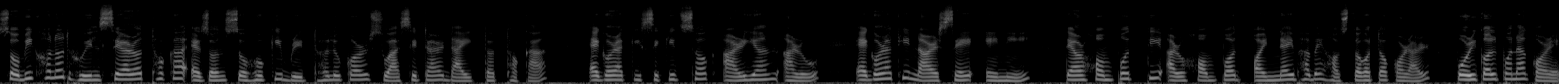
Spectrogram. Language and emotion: Assamese, neutral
